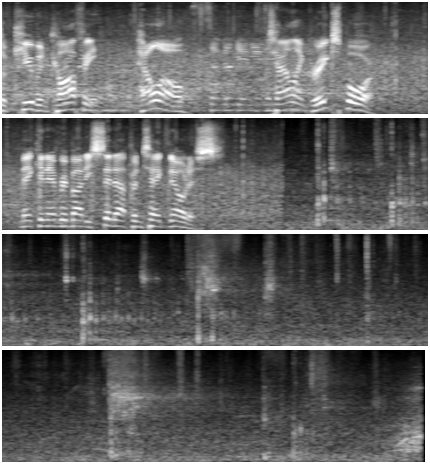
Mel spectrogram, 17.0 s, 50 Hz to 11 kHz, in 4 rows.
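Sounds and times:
racquets striking tennis ball: 6.6 - 12.4, 13.8 - 16.2.

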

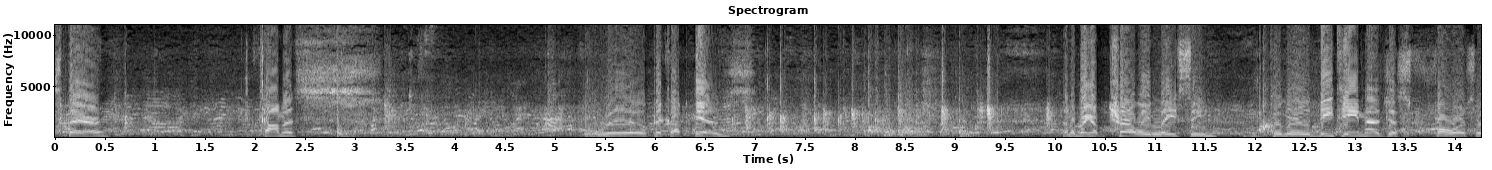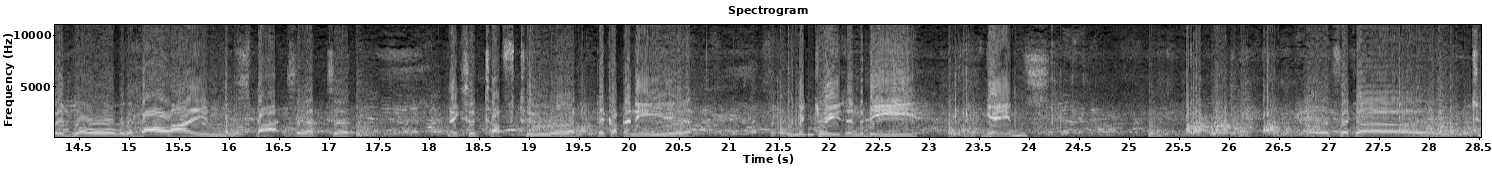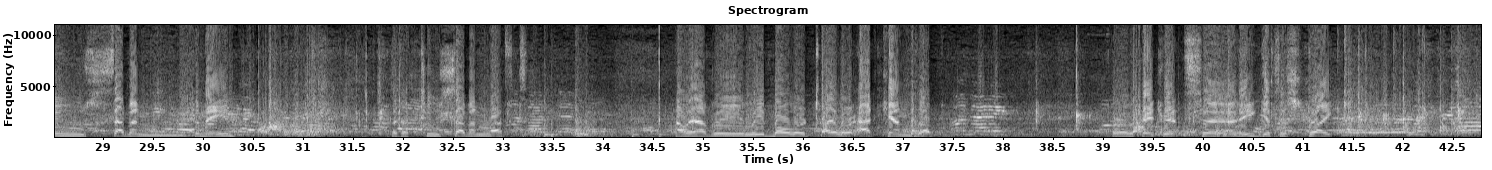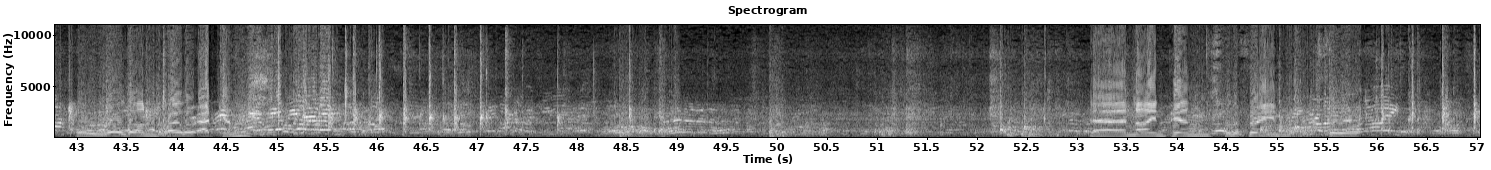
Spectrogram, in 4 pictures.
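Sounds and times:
crowd chatter: 0.0 - 57.0
rumble of other bowling lanes: 0.0 - 57.0
bowling ball rolling on lane: 3.2 - 10.6
bowling pins crashing: 5.2 - 12.6, 19.3 - 35.3, 36.0 - 45.6, 48.0 - 49.1, 49.7 - 57.0.

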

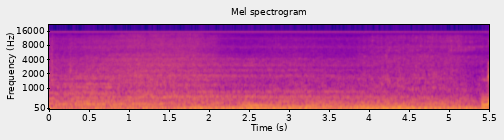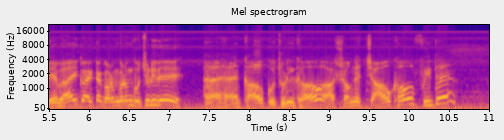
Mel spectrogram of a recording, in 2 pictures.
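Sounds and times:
road noise: 0.0 - 6.1.

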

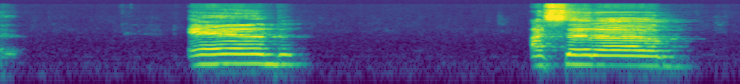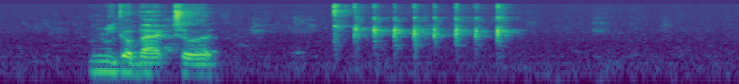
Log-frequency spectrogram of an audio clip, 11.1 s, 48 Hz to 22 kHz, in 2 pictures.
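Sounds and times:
computer clicking: 8.0 - 10.7.

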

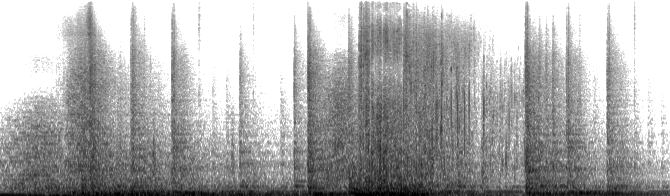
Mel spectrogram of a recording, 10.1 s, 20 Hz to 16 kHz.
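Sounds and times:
boom sound effect: 5.3 - 7.8.

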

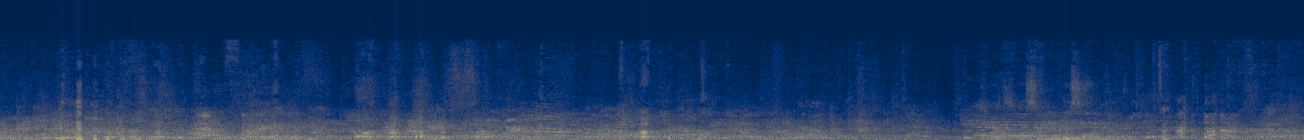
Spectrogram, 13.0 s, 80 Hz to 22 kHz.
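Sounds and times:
chatter of many people: 0.0 - 13.0.

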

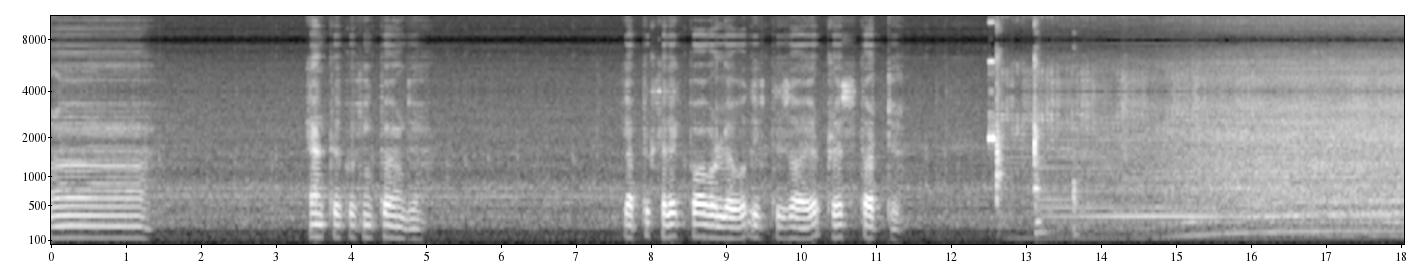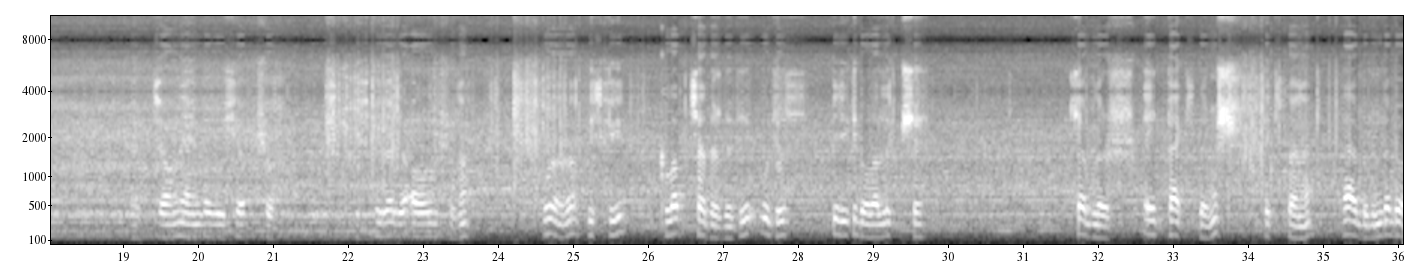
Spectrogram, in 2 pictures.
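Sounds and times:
microwave oven humming: 0.0 - 36.0.

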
